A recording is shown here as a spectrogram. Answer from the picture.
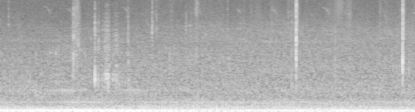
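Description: Steady low rumble of a distant diesel freight train approaching, with a few faint chirps and clicks over it.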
